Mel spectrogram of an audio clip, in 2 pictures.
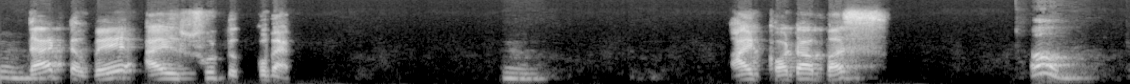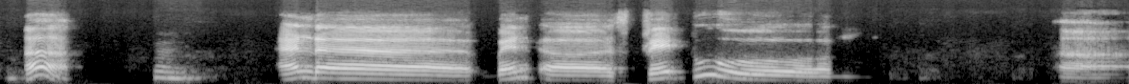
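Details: Adult man with non-fluent aphasia after a brain haemorrhage (burst) stroke hitting his speech centre; told he would never speak again; relearned speech through years of speech therapy; still hesitates and cannot always finish sentences; non-fluent aphasia.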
